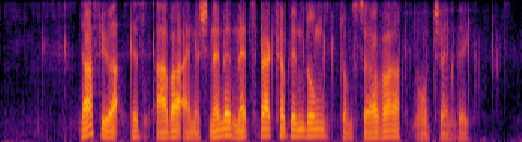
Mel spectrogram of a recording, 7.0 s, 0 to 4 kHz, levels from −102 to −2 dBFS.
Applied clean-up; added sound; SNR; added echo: neural separator model SepFormer WHAMR!.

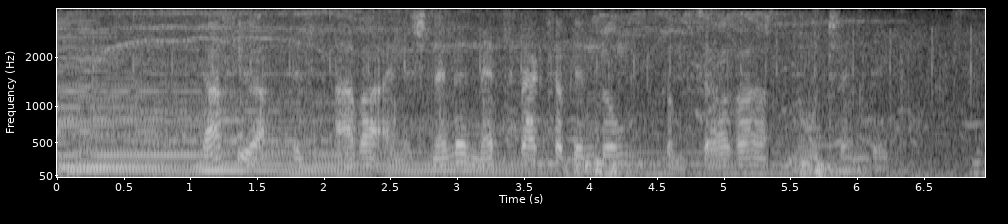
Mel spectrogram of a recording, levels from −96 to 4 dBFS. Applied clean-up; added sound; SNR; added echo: none; Applause; -1 dB; reverberation time 1.4 s.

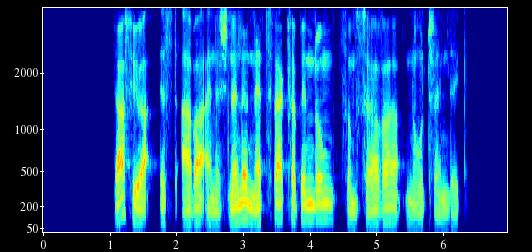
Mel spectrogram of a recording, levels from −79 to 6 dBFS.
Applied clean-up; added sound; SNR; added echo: none; none; none; none.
